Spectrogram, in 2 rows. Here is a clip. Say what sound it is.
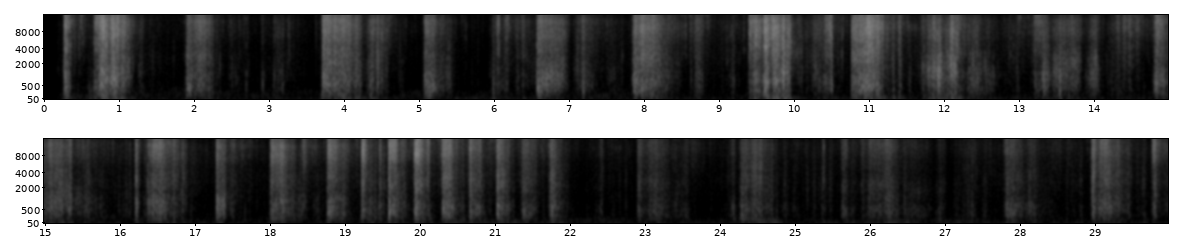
Soundscapes > Nature
Footsteps in a frozen snow various speed recorded with zoom H5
